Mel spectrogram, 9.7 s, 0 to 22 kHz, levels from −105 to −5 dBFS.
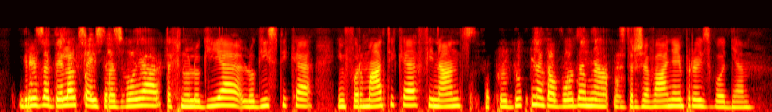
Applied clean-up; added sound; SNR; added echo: neural mask model Resemble Enhance denoiser.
